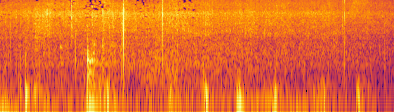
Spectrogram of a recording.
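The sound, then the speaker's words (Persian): Meat sizzles in its own rendered sheep tail fat with no added oil, a faint, steady hiss broken by a few sharp crackles and pops. “الان بهش روغن نمیزنم، میخوام گوشت توی دنبه خودش سرخ بشه که اون مزه اصلی گوشت حفظ بشه.”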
